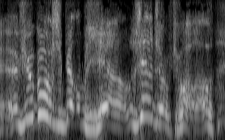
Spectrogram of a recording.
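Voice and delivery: high, loud impression with swooping pitch; Maggie Smith. Shown as a demonstration. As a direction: swoop through it like a grand character actress. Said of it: "Maggie Smith".

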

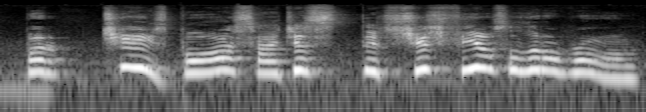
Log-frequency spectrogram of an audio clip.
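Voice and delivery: very high, squeaky underling voice; meek sidekick doubting the boss, way up high; cartoonish high-pitched assistant; timid assistant. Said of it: "the assistant's just like".

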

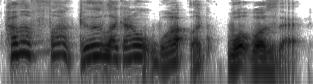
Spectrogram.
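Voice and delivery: high-pitched, stammering disbelief; indignant confusion at broken gear; baffled outburst. Retold or imitated. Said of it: "And I'm like".

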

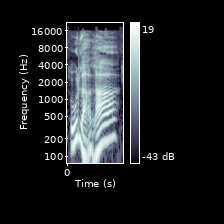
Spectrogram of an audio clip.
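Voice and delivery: slow, playful French accent. Shown as a demonstration. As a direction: put on a fancy French accent. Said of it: "I'll do a French accent".

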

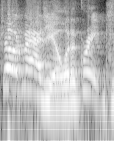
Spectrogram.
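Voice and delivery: high, loud vintage sports broadcaster; old-timey radio announcer. Retold or imitated. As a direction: call it like a 1930s radio man. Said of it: "like one of those old-timey radio announcers".

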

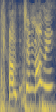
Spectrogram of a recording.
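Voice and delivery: put-on high, cooing baby talk; baby talk to dog. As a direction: coo to a cute dog. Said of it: "Kate goes to the dog".

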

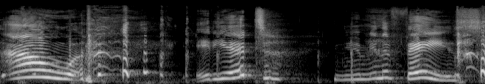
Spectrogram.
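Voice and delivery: high, loud laughing yelp, slow at the end; rendition of young self. Retold or imitated. Redoing his childhood yelp for the podcast, high laughing shriek. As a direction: shriek like a hurt kid while cracking up. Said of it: "I'm just gonna go off of my rendition now".

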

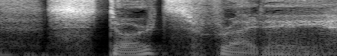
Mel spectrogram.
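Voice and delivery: deep, slow trailer voiceover; movie trailer voice. Pretend. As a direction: announce it like an epic film trailer. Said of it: "trailer voice you did right there".

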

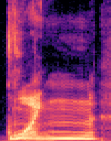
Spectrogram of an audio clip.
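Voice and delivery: loud, ringing gong noise; imitated gong. Teller imitates Magenta's big gong, loud ringing sound. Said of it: "big-ass gong, and she's like".

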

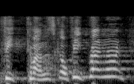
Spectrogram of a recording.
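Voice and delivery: put-on a scared kid bolting for home; panicked urging. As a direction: tell your feet to run, terrified. Boy fleeing in terror.

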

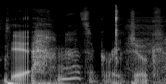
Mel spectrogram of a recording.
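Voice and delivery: breathy sarcastic whisper. Pretend. Sarcastic aside about old joke.

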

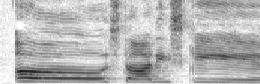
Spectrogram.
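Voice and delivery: slow, drawn-out knowing aha; mock-smug aha; knowing realization. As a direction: savor the discovery slowly. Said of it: "And I was like".

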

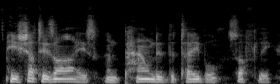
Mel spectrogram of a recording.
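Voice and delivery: ordinary delivery

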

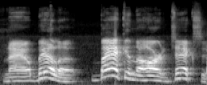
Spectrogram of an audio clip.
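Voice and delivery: hammed-up Texas accent; Southern drawl. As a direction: imitate a thick Southern drawl. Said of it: "his accent gets more and more southern".

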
